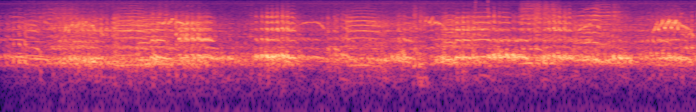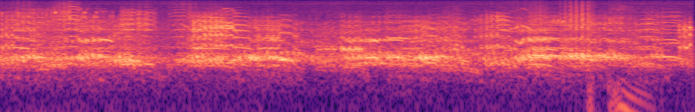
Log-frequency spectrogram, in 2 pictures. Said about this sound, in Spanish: Esto es sinónimo de frío, ¿eh? ¿Escuchar a las grullas? ¿Así? Sí. Sí, claro. Sí, sí. Llegan sí, ahora, llevan ya un tiempo, claro, claro. Y se irán en febrero cuando ya empiece a apuntar la primavera.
